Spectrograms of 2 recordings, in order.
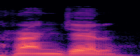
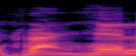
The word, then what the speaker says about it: Rangel: Rangel is actually German, and that's how you pronounce it, Rangel. Pero we say Rangel in Puerto Rico, it's a, you know, for a different pronunciation.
